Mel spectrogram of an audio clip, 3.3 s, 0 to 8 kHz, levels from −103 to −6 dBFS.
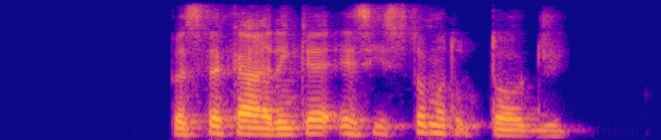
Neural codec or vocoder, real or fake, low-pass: codec, 24 kHz, 0.9 kbps, WavTokenizer, medium speech release version 2; fake; 7.2 kHz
